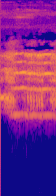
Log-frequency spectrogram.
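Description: A Boston Roundhead cross rooster crows on a mountainside cording area: one short, loud, harmonic call that holds steady throughout and is heard alone.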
